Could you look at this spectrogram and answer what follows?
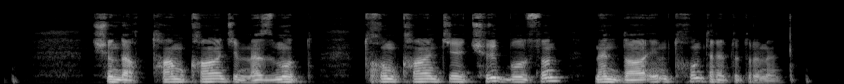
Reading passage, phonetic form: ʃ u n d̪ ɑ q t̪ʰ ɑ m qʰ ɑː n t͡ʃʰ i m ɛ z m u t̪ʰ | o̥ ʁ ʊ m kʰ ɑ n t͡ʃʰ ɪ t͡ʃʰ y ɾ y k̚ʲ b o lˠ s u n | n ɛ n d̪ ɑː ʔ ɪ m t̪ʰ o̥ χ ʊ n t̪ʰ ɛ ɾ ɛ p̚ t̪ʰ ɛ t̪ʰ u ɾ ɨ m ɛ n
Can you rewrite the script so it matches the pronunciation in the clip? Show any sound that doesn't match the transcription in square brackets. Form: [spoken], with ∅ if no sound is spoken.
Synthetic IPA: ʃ u n d̪ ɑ q t̪ʰ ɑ m qʰ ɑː n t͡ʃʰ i m ɛ z m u t̪ʰ | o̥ [χ] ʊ m [qʰ] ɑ n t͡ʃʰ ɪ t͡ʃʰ y ɾ y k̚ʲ b o lˠ s u n | [m] ɛ n d̪ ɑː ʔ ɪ m t̪ʰ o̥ χ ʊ [m] t̪ʰ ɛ ɾ ɛ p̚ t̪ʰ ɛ t̪ʰ u ɾ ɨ m ɛ n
